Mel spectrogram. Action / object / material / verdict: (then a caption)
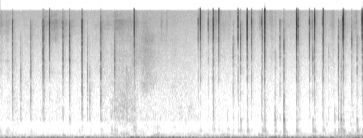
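tap / acrylic box clutch / acrylic / none. Long nails tap the ends and top of a hollow green marbled acrylic box clutch with a handle, seen lengthwise. The taps are rapid, light, bright clicks that stop instantly with no ring, over a steady low rumble.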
